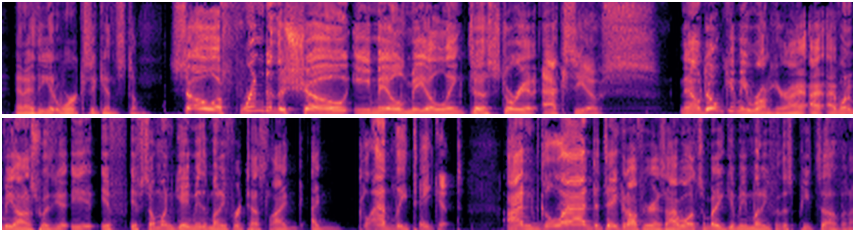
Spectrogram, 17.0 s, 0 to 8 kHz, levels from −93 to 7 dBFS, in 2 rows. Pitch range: 110-145 Hz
